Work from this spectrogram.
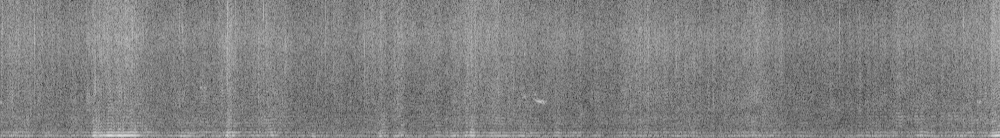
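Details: Steady droning hum of many honeybees at a top bar hive entrance, bees departing and landing as they fly out for nectar, with a loud close fly-by near the start.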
